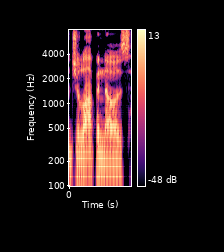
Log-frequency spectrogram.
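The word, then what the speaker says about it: jalapeño: How is a J from the jalapenos? How is that pronounced like an H?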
